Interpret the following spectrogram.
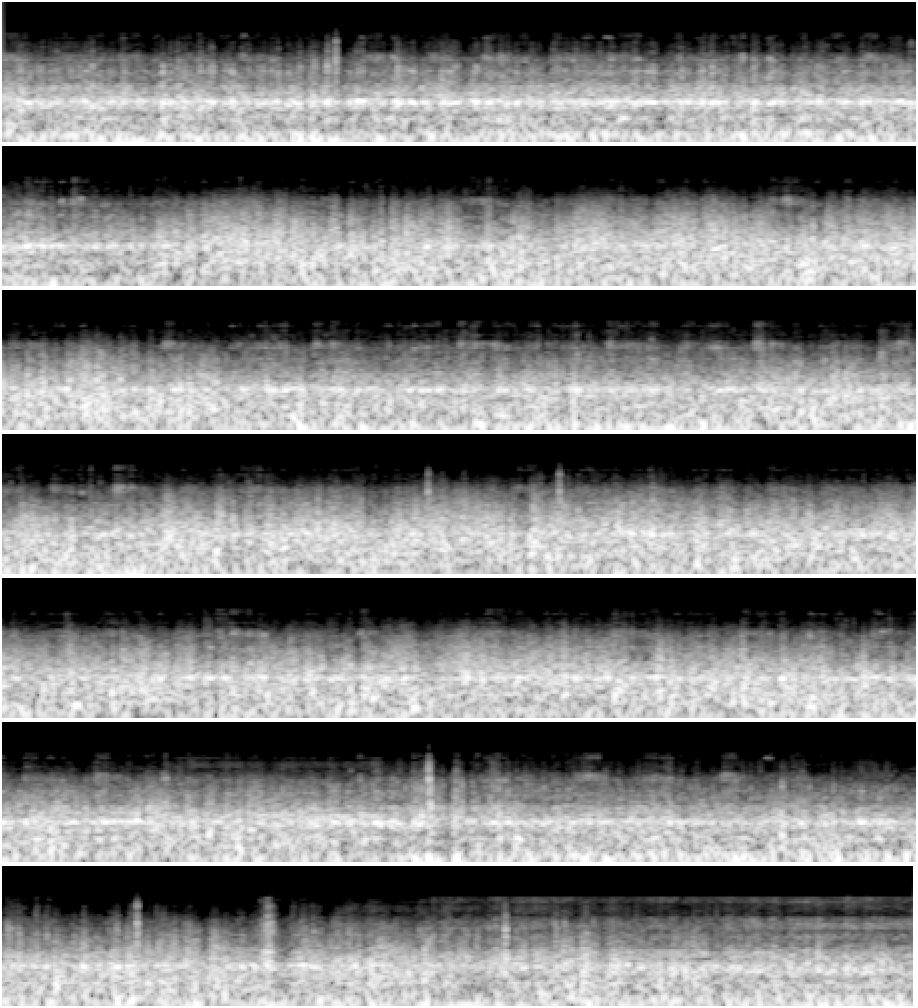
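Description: Steady wind rush over an action camera's microphone and tyre rumble from a road bike riding at speed, with a few faint clicks in the second half.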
